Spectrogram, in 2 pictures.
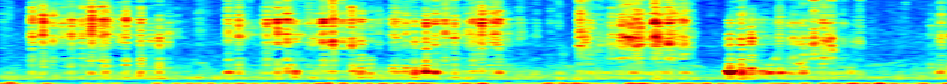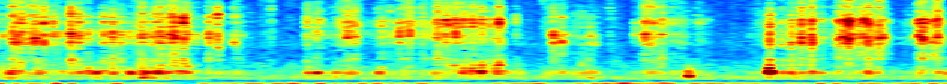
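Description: A wooden stylus scrapes a flat, black-coated scratch-art card held flat by one hand, scratching out a deer with large antlers. The result is a run of quiet, dry, bright scratching strokes in uneven bursts, with a high hiss and almost no ring after each stroke.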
